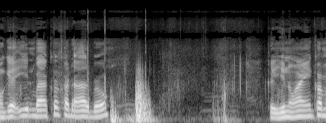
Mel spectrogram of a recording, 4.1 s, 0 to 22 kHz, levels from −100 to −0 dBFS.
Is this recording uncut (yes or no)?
yes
